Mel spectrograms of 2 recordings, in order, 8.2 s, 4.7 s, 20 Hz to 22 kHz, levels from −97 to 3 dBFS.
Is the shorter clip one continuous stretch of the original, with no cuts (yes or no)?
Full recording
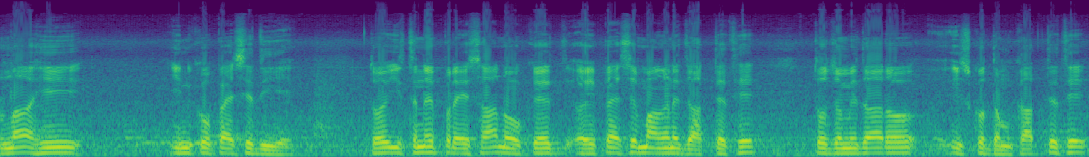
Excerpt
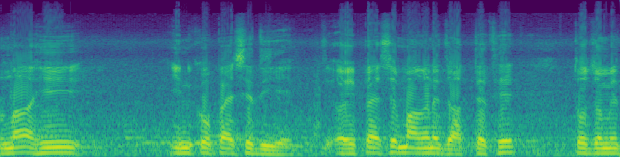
no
